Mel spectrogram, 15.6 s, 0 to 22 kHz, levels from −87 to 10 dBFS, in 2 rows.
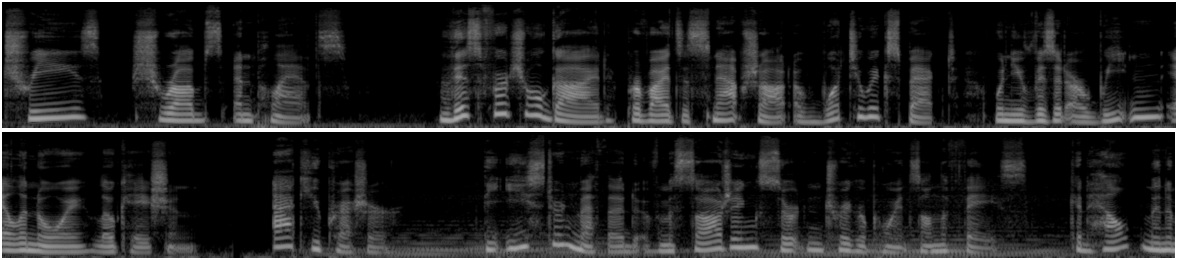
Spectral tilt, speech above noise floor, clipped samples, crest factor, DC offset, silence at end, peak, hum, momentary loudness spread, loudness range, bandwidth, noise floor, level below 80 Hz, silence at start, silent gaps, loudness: -4.5 dB/octave; 28 dB; under 0.1%; 20 dB; under 0.1%; 0 s; -16 dBFS; none; 12 LU; 4 LU; 19.5 kHz; -63 dBFS; -64 dBFS; 0 s; none; -36 LUFS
